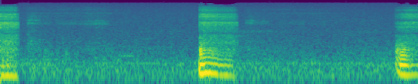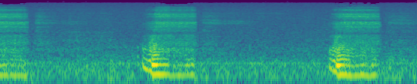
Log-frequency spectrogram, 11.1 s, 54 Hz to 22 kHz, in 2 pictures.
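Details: Sleeping Frengle puppy: regular rattling snores on each breath, about 23 a minute, with quiet pauses between; snoring.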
